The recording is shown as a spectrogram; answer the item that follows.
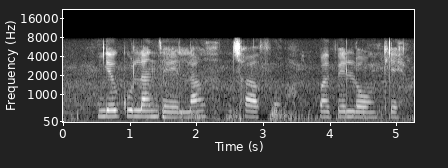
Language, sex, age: Swati, female, 18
